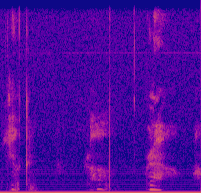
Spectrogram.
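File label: "low", spoken word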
